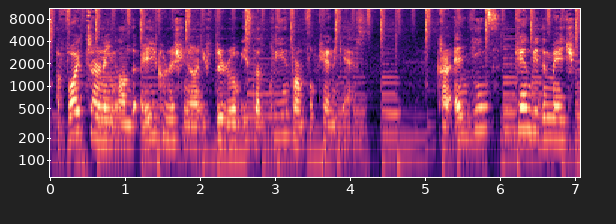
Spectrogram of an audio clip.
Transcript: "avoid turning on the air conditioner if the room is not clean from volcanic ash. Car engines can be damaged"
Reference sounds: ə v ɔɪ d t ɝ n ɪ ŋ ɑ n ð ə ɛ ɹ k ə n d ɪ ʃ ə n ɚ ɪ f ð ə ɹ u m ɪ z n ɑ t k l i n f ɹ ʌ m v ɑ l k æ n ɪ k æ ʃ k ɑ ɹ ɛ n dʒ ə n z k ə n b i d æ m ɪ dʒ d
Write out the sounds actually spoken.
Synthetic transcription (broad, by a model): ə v ɔɪ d t ɝ n ɪ ŋ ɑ n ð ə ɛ k ə n d ɪ ʃ ə n ɚ ɪ f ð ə ɹ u m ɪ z n ɑ t k l i n f ɹ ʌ m v ɑ l k æ n ɪ k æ s k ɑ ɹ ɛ n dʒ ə n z k ə n b i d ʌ m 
